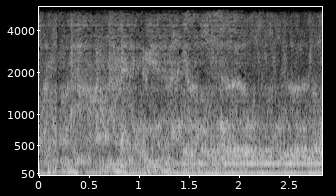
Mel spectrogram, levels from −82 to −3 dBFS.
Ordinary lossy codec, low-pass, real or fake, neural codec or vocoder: Opus, 24 kbps; 5.4 kHz; fake; codec, 16 kHz, 4.8 kbps, FACodec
